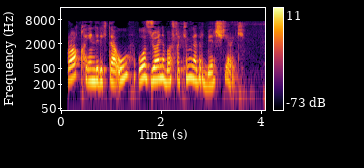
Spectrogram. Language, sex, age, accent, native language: Uzbek, female, 18-24, Surxondaryo, Uzbek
